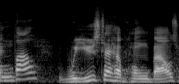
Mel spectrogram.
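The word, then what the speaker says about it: 红包: Hongbao?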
